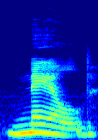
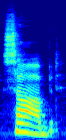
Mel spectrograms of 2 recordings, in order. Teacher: You're going to end with that D sound because those are voiced consonants.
